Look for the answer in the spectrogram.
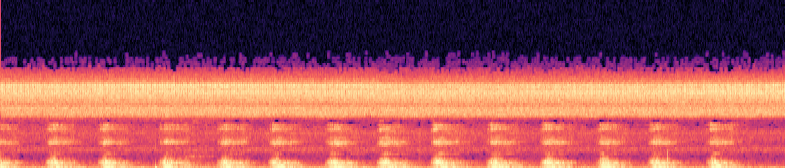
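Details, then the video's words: Howler monkey's long howl recorded in Cahuita Park, Costa Rica: a steady series of short, hoarse grunting pulses, roughly two per second and very even, with a continuous shrill insect buzz behind. "Long howl by howler monkey"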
